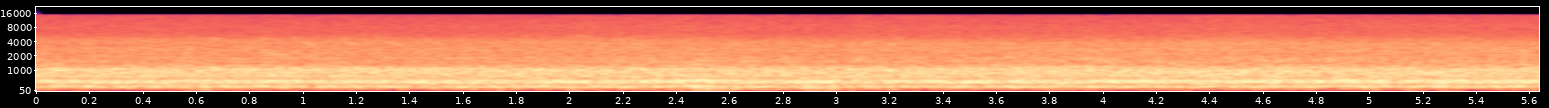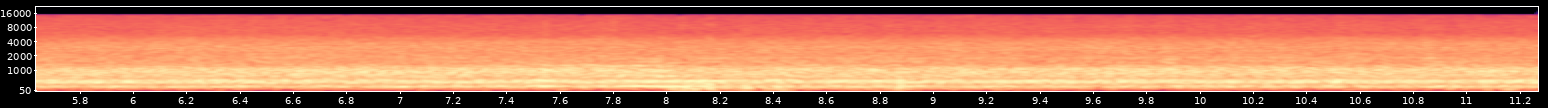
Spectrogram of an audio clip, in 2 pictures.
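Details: Newly hived honey bees, a swarm gathered from an apple tree, giving a continuous even drone with layered low bands and no breaks across the recording, one faint short tone near the eighth second.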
